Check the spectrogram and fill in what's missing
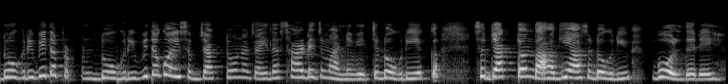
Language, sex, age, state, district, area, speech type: Dogri, female, 18-30, Jammu and Kashmir, Samba, rural, spontaneous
